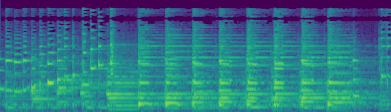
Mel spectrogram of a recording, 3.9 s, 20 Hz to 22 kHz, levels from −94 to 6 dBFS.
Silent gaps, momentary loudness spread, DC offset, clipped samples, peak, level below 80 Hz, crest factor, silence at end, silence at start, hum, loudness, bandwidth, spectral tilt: none; 3 LU; under 0.1%; under 0.1%; 0 dBFS; -56 dBFS; 18 dB; 0 s; 0 s; none; -16 LUFS; 16.5 kHz; -2.5 dB/octave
